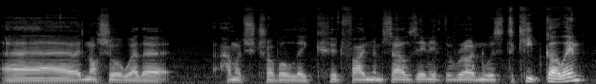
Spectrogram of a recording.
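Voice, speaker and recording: A man's voice: fairly low pitch, fairly even intonation, measured pace, dark tone. A man hosting a live football podcast, matey and casual, reading listener questions and calling his guest "mate". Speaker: podcast host.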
